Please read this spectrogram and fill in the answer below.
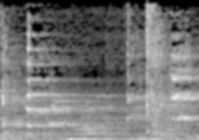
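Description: Badminton racket strikes on a shuttlecock during a rally: two sharp hits about a second and a half apart, with a low thud of footfalls on the court mat between them, echoing in a large hall.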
